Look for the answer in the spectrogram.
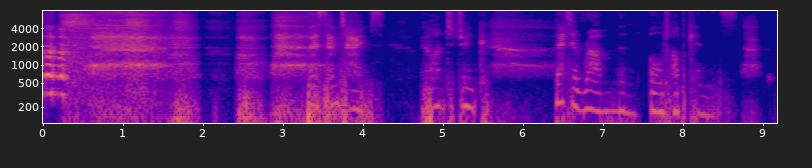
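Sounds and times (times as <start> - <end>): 
breath rushing into a microphone: 0.3 - 4.8, 5.6 - 6.5
speech: 5.3 - 9.0.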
